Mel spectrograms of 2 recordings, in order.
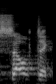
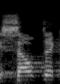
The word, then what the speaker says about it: Celtic: When he went out there, he massacred all these Celtic Christians. You say Celtic or Celtic, you can pronounce it either. I've heard it pronounced either way.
